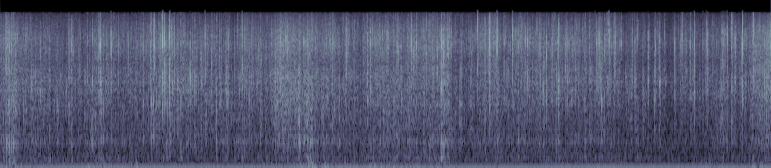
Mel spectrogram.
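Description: Clear plastic bubble wrap, folded into a small wad, is squeezed and crinkled between fingers and thumbs with painted nails. It makes a steady stream of dense, bright, crackly crinkles with small sharper pops, over a faint low hum.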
